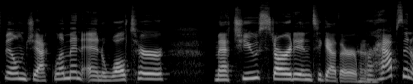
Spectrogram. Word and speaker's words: Matthau: It's Matthau. Sorry about that. No, it's not one of those that's spelled really weird for whatever reason.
